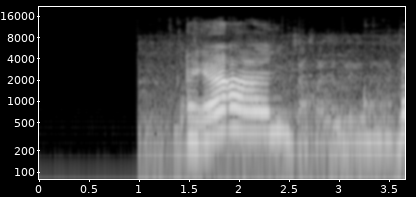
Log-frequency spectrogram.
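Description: A young woman speaks close by in a playful, sing-song voice.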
